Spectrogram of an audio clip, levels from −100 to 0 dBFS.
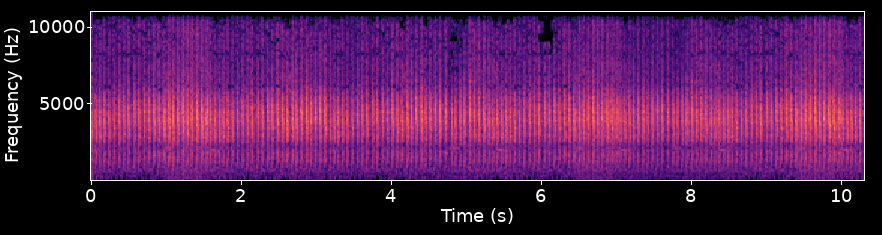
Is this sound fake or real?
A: real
